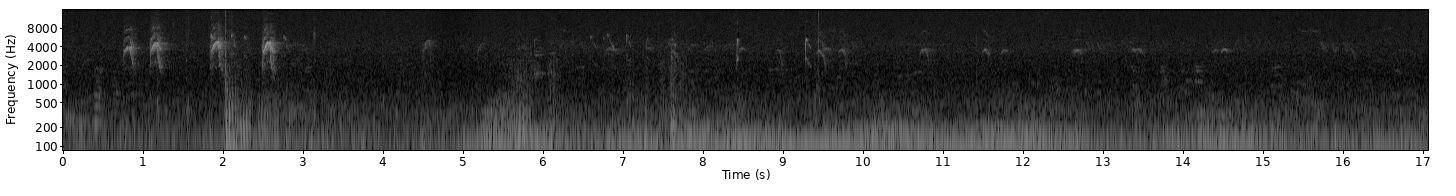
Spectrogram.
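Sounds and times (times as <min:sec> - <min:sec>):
birds chirping: 0:00.8 - 0:03.2, 0:04.0 - 0:16.7
steady low hum: 0:02.1 - 0:17.0.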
